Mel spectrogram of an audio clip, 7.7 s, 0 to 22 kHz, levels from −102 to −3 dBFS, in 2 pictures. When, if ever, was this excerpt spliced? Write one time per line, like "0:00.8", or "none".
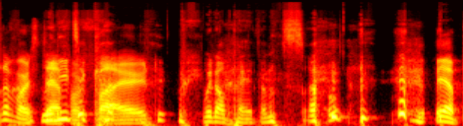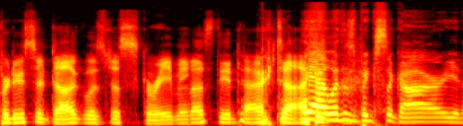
0:01.7
0:05.4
